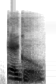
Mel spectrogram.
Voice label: "ego", Indian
